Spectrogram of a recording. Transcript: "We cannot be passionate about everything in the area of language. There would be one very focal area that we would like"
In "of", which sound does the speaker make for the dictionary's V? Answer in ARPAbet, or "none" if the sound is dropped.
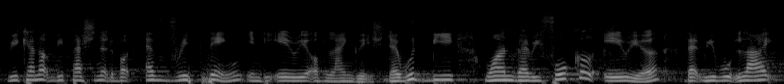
F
